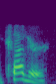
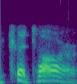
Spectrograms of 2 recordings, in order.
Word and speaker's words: Qatar: put into a bank in Cutter or Qatar whichever you want to pronounce it so that money as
